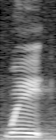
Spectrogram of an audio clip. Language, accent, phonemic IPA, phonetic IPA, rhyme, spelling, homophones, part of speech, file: English, US, /weɪt/, [weɪ̯ʔt], -eɪt, wait, weight, verb / noun / interjection, En-us-wait.ogg
- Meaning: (verb) 1. To delay movement or action until some event or time; to remain neglected or in readiness 2. To wait tables; to serve customers in a restaurant or other eating establishment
